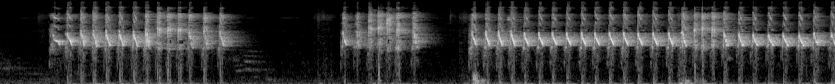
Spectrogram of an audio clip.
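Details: Kapas tembak singing hard, used to make other birds agitated: three bursts of rapid, bright high chipping, the last one long and continuous, separated by short silences.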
